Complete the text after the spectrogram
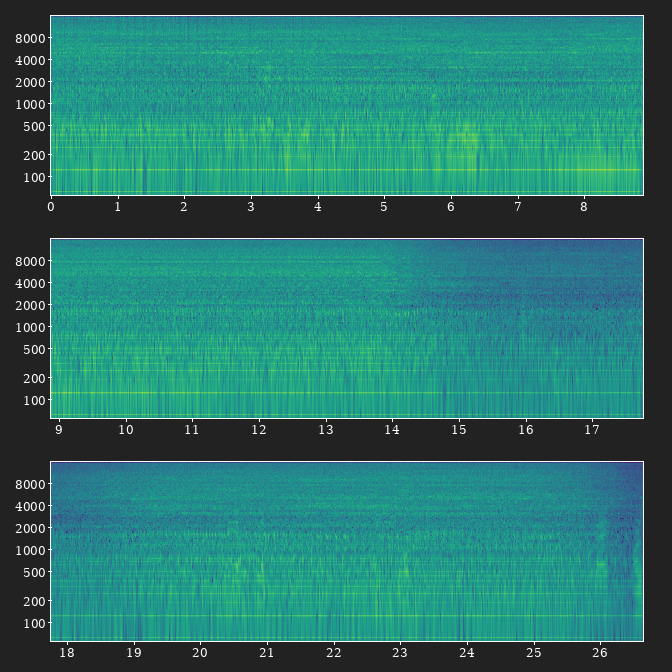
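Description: A car engine idles with a loud, steady whirring hum close by.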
